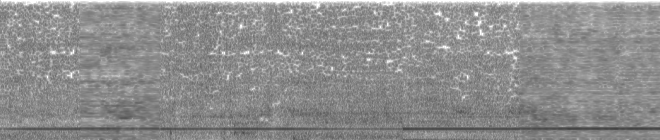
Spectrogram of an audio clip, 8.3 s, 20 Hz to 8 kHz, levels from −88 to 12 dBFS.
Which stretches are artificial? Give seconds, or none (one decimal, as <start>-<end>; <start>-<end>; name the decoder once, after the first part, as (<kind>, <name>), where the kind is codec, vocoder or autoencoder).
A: 1.0-2.0 (vocoder, HiFi-GAN); 6.5-8.3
